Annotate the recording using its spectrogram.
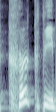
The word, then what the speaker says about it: Kirkby: The Kirkby part is my surname, and it's pronounced to rhyme with workba.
